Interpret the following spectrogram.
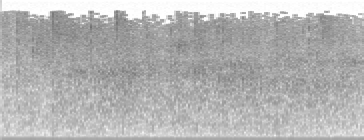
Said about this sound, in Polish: Jest z nami Złota, parafia świętego Michała Archanioła. Przywitajmy delegację także gorącymi oklaskami.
